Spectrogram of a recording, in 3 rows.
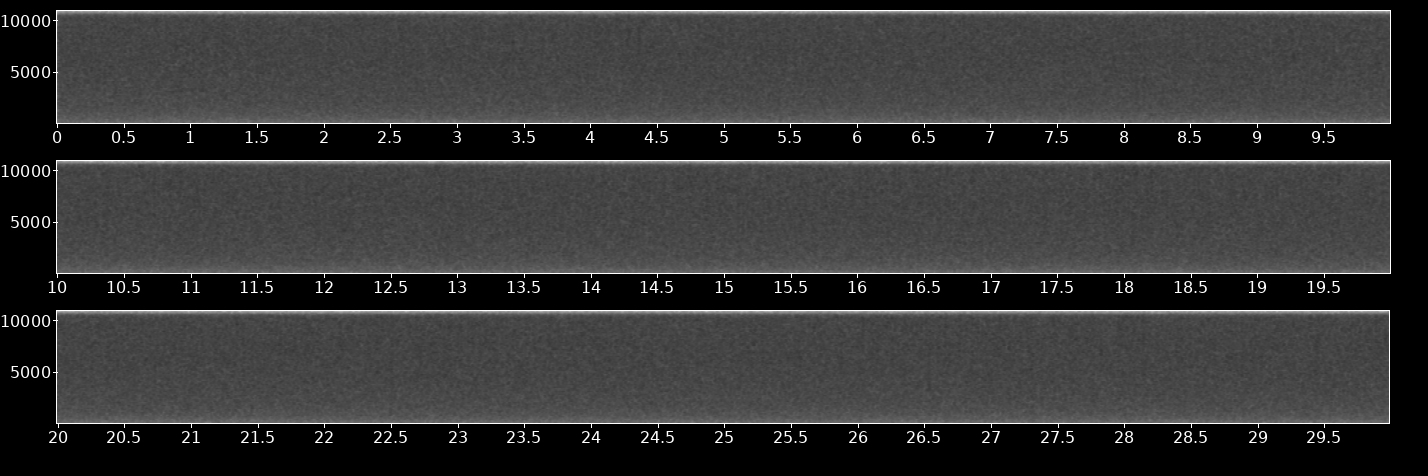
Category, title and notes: Sound effects > Natural elements and explosions
Artificial heavy rain sound effect created with the PS-20 synthesizer and Valhalla Supermassive reverb
Reverb, Storm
